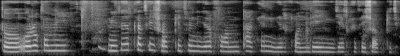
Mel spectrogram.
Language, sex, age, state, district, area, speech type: Bengali, female, 30-45, West Bengal, Cooch Behar, urban, spontaneous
